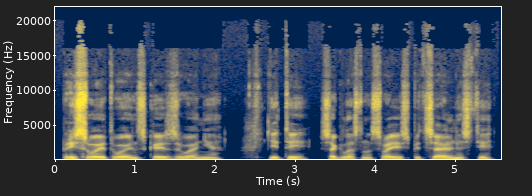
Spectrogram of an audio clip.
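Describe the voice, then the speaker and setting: A man voicing a worldly legless war veteran who gives dry, conspiratorial warnings, in a slow, low, gravelly voice. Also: dark tone, dry recording.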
